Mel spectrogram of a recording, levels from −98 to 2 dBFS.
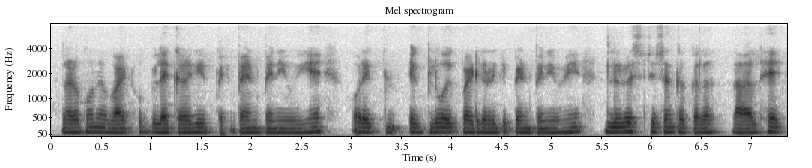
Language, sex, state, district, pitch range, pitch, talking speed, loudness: Hindi, male, Bihar, Jamui, 105-115 Hz, 110 Hz, 235 wpm, -19 LUFS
